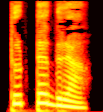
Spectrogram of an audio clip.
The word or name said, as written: ದಿಟ್ಟಗಾರ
